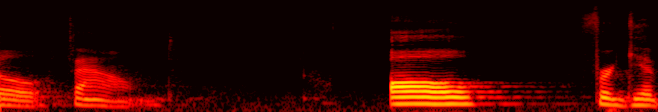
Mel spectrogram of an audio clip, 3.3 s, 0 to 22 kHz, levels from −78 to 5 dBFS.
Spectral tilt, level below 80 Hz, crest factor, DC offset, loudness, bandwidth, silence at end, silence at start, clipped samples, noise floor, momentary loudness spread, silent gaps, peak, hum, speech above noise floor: -6.5 dB/octave; -66 dBFS; 18 dB; under 0.1%; -25 LUFS; 15 kHz; 0 s; 0 s; under 0.1%; -66 dBFS; 17 LU; none; -10 dBFS; none; 41 dB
